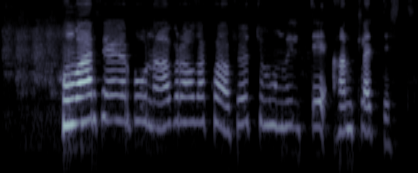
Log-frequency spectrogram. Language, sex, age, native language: Icelandic, female, 50-59, Icelandic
